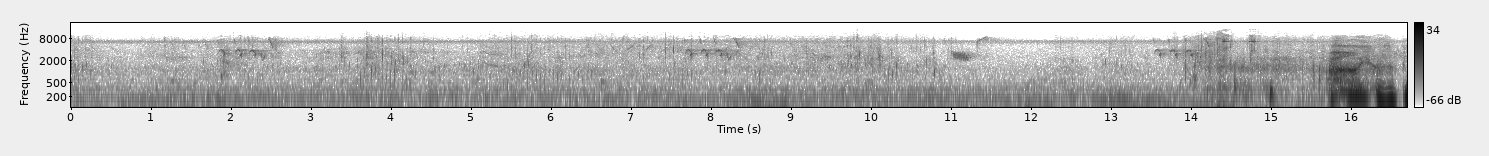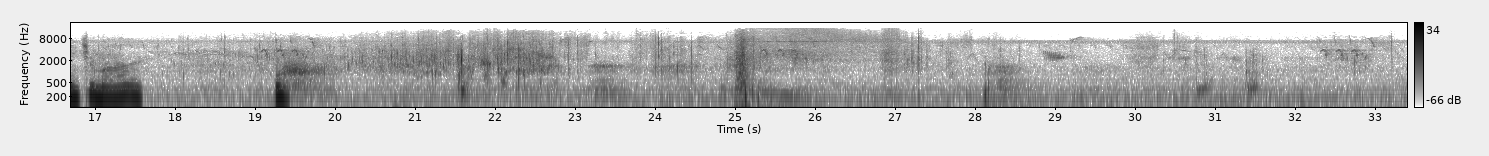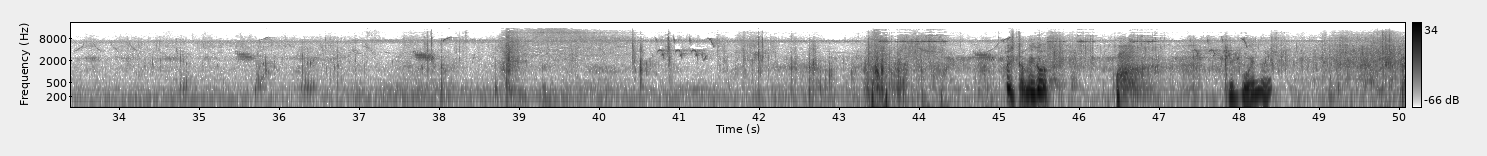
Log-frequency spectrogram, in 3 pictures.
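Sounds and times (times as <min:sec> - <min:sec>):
fishing rod and reel handling: 0:23.8 - 0:28.0
bird chirps: 0:24.8 - 0:26.2, 0:43.1 - 0:48.4.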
